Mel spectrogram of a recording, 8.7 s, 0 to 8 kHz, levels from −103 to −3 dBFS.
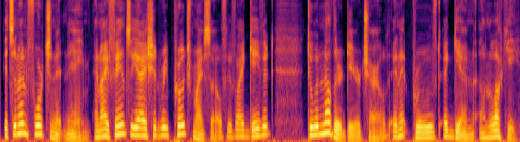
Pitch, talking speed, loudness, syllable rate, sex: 130 Hz, 165 wpm, -16 LUFS, 4.8 syllables/s, male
